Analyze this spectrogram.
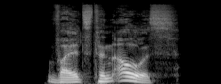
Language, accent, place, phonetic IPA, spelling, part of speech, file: German, Germany, Berlin, [ˌvalt͡stn̩ ˈaʊ̯s], walzten aus, verb, De-walzten aus.ogg
- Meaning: inflection of auswalzen: 1. first/third-person plural preterite 2. first/third-person plural subjunctive II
